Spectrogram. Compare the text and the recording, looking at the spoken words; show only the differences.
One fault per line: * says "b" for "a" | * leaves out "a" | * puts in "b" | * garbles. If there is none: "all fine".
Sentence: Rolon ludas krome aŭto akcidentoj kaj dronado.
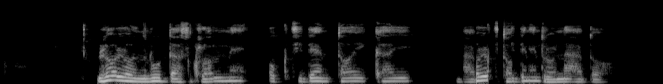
* leaves out "aŭto"
* garbles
